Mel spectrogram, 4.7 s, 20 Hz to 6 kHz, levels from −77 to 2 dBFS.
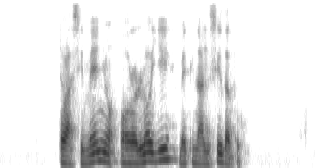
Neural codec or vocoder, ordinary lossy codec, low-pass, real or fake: codec, 16 kHz, 2 kbps, FunCodec, trained on Chinese and English, 25 frames a second; MP3, 48 kbps; 5.4 kHz; fake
